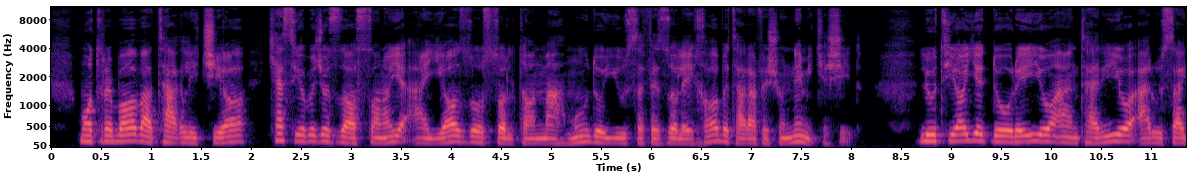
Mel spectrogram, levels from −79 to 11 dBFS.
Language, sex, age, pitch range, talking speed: Persian, male, 20-39, 115-145 Hz, 135 wpm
